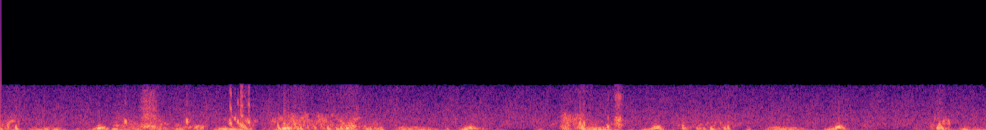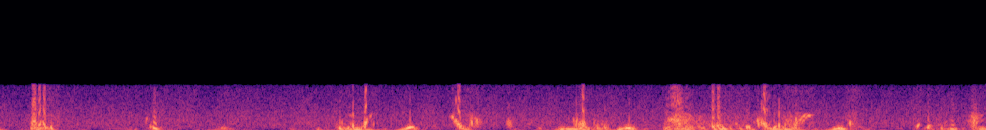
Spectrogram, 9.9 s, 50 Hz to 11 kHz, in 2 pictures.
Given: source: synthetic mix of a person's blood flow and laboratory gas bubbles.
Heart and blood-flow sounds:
Doppler ultrasound of blood flow; precordium
0.00-0.12 s: bubbles
0.54-1.03 s: bubbles
1.10-1.29 s: bubbles
1.34-1.93 s: bubbles
2.79-3.14 s: bubbles
3.35-3.69 s: bubbles
4.65-4.79 s: bubbles
5.04-5.23 s: bubbles
5.65-5.76 s: bubbles
6.58-6.82 s: bubbles
7.15-7.37 s: bubbles
7.45-7.50 s: bubbles
7.77-7.97 s: bubbles
8.23-9.01 s: bubbles
9.15-9.25 s: bubbles
9.48-9.86 s: bubbles
From the record:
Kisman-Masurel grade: 243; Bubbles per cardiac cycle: several, 3 to 8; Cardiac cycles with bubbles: 100%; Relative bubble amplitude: loud (0.450 to 0.775); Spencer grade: 3 (all of the cardiac periods contain showers or single bubble signals, but not dominating or overriding the cardiac motion signals); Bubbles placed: anywhere in the cardiac cycle

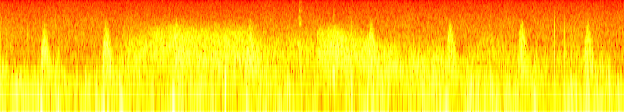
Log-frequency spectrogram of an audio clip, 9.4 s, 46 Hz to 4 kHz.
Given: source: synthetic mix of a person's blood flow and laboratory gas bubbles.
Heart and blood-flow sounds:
Doppler ultrasound of blood flow; subclavian vein
3.94-4.00 s: bubbles
4.33-4.63 s: bubbles
4.96-5.06 s: bubbles
From the record:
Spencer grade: 1 (occasional bubble signal discernible with the cardiac motion signal, with majority of cardiac periods free of bubbles); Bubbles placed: anywhere in the cardiac cycle

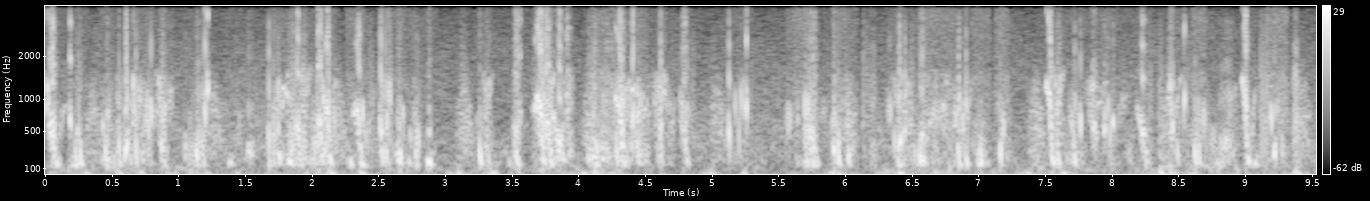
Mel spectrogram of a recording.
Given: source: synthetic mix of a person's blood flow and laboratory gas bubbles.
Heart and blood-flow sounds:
Doppler ultrasound of blood flow; subclavian vein
0.00-0.31 s: bubbles
0.40-0.96 s: bubbles
1.01-1.25 s: bubbles
1.34-1.61 s: bubbles
1.64-2.20 s: bubbles
2.25-2.92 s: bubbles
3.22-3.37 s: bubbles
3.45-3.96 s: bubbles
4.04-4.85 s: bubbles
5.08-5.29 s: bubbles
5.54-6.09 s: bubbles
6.29-7.08 s: bubbles
7.12-7.22 s: bubbles
7.46-8.29 s: bubbles
8.40-9.30 s: bubbles
From the record:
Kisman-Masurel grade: 343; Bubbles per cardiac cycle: rolling drumbeat, 9 or more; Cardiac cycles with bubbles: 100%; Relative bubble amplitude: loud (0.450 to 0.775); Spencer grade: 3 (all of the cardiac periods contain showers or single bubble signals, but not dominating or overriding the cardiac motion signals); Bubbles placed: anywhere in the cardiac cycle

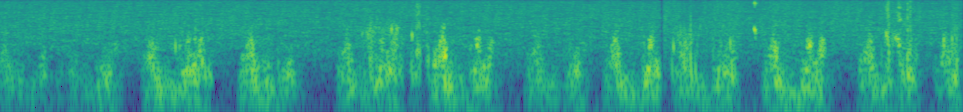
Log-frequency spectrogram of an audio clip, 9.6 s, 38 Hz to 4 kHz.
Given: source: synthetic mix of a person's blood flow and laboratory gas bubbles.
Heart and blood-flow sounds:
Doppler ultrasound of blood flow; precordium
1.73-2.16 s: bubbles
3.60-4.07 s: bubbles
4.11-4.24 s: bubbles
4.27-4.33 s: bubbles
6.71-7.03 s: bubbles
7.29-7.42 s: bubbles
7.54-7.62 s: bubbles
8.82-9.18 s: bubbles
9.44-9.64 s: bubbles
From the record:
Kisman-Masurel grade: 221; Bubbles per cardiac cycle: several, 3 to 8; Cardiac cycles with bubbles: 10 to 50%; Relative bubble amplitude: barely perceptible (0.100 to 0.250); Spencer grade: 2 (many but less than half of the cardiac periods contain bubble signals, singularly or in groups); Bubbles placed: only in the low amplitude regions of the cardiac cycle

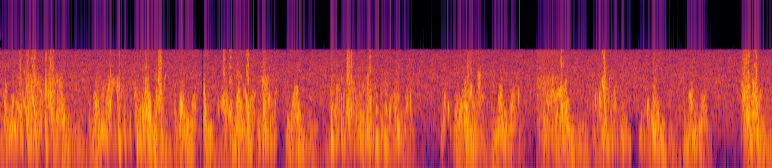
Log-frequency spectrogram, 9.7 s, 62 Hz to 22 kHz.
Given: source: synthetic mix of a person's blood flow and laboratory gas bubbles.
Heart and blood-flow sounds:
Doppler ultrasound of blood flow; precordium
0.11-0.78 s: bubbles
1.17-2.07 s: bubbles
2.69-3.48 s: bubbles
4.09-5.02 s: bubbles
5.09-5.17 s: bubbles
5.49-6.05 s: bubbles
6.44-6.52 s: bubbles
6.69-7.10 s: bubbles
7.41-7.89 s: bubbles
7.96-8.22 s: bubbles
9.25-9.53 s: bubbles
From the record:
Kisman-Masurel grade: 243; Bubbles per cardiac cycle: several, 3 to 8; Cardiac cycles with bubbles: 100%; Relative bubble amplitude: loud (0.450 to 0.775); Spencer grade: 3 (all of the cardiac periods contain showers or single bubble signals, but not dominating or overriding the cardiac motion signals); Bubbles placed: anywhere in the cardiac cycle

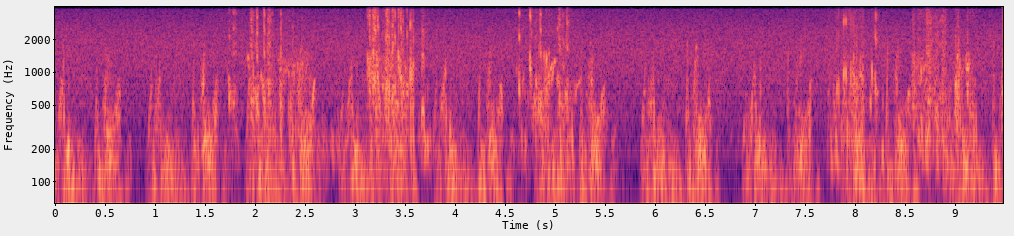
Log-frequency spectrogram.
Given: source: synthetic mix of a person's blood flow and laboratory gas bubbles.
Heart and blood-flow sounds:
Doppler ultrasound of blood flow; precordium
1.71-2.88 s: bubbles
3.10-3.80 s: bubbles
3.93-4.01 s: bubbles
4.62-5.30 s: bubbles
7.74-8.34 s: bubbles
8.56-9.27 s: bubbles
From the record:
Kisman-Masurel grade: 332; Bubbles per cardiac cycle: rolling drumbeat, 9 or more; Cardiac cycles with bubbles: 50 to 99%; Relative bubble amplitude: moderate (0.250 to 0.450); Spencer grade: 3 (all of the cardiac periods contain showers or single bubble signals, but not dominating or overriding the cardiac motion signals); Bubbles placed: only in the low amplitude regions of the cardiac cycle

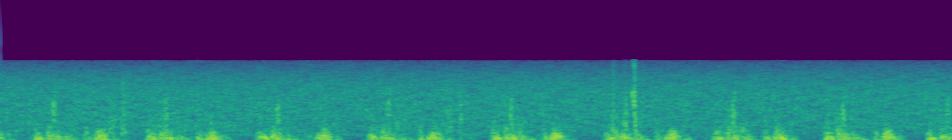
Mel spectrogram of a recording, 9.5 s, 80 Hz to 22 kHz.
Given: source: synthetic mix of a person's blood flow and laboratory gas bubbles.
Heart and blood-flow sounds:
Doppler ultrasound of blood flow; precordium
6.10-6.45 s: bubbles
From the record:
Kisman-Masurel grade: 212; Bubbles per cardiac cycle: several, 3 to 8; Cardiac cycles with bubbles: 1 to 10%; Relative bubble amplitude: moderate (0.250 to 0.450); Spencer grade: 1 (occasional bubble signal discernible with the cardiac motion signal, with majority of cardiac periods free of bubbles); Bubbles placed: anywhere in the cardiac cycle

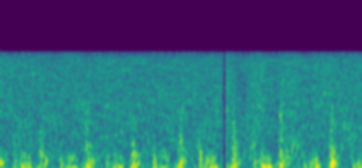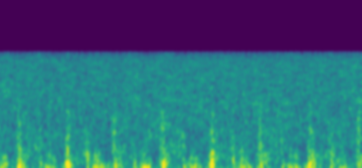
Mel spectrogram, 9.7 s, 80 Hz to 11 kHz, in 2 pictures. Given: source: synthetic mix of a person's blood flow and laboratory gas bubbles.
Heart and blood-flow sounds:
Doppler ultrasound of blood flow; precordium
no bubbles
From the record:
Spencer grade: 0 (complete lack of bubble signals)

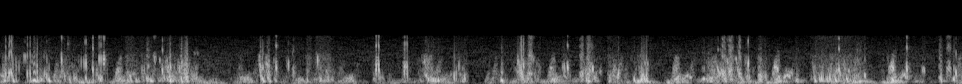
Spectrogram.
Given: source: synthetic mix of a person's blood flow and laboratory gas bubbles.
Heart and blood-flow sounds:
Doppler ultrasound of blood flow; precordium
0.02-0.54 s: bubbles
0.59-1.08 s: bubbles
1.24-2.00 s: bubbles
2.56-2.80 s: bubbles
2.85-2.97 s: bubbles
3.05-3.35 s: bubbles
3.72-3.83 s: bubbles
4.01-4.12 s: bubbles
4.18-4.43 s: bubbles
4.52-4.69 s: bubbles
4.97-5.08 s: bubbles
5.13-5.42 s: bubbles
5.62-5.72 s: bubbles
5.79-6.03 s: bubbles
6.07-6.22 s: bubbles
6.30-6.52 s: bubbles
7.00-7.70 s: bubbles
7.94-8.01 s: bubbles
8.09-8.69 s: bubbles
9.04-9.11 s: bubbles
9.21-9.27 s: bubbles
9.38-9.60 s: bubbles
From the record:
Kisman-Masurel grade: 342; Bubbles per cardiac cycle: rolling drumbeat, 9 or more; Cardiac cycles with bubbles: 100%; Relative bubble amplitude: moderate (0.250 to 0.450); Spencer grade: 3 (all of the cardiac periods contain showers or single bubble signals, but not dominating or overriding the cardiac motion signals); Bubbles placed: only in the low amplitude regions of the cardiac cycle

